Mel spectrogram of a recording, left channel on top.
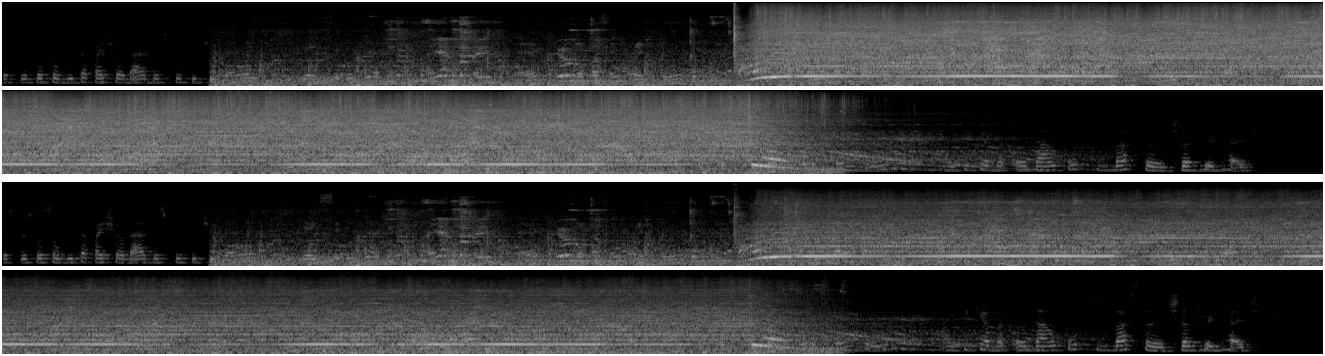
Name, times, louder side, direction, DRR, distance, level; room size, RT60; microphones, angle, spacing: voice 1, 0.0-4.5 8.2-8.5 13.9-15.6 17.3-17.8 18.6-22.1 22.6-26.1, right 1 dB, 75° right, 3.0 m, -47 dB
sound 1, 2.1-21.6, left 1 dB, 5° left, 1.2 m, -39 dB
voice 2, 5.1-7.3 8.0-11.0 11.5-13.3 16.0-16.6 17.2-18.1, left 1 dB, 40° left, 3.0 m, -43 dB
Domestic sounds home sounds, 7.3-22.8, left 5 dB, 75° left, 0.8 m, -25 dB
14.0 x 4.9 x 7.8 m
head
